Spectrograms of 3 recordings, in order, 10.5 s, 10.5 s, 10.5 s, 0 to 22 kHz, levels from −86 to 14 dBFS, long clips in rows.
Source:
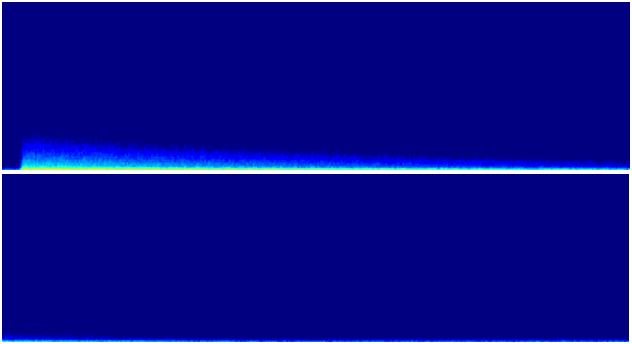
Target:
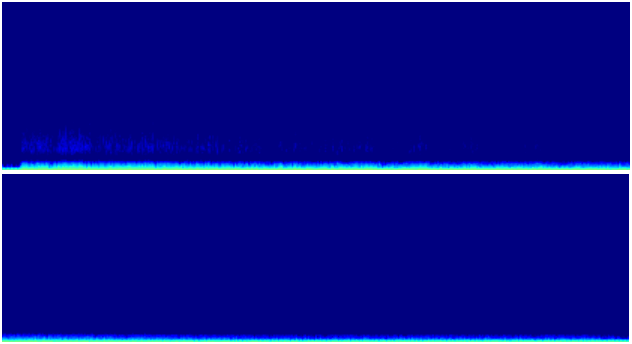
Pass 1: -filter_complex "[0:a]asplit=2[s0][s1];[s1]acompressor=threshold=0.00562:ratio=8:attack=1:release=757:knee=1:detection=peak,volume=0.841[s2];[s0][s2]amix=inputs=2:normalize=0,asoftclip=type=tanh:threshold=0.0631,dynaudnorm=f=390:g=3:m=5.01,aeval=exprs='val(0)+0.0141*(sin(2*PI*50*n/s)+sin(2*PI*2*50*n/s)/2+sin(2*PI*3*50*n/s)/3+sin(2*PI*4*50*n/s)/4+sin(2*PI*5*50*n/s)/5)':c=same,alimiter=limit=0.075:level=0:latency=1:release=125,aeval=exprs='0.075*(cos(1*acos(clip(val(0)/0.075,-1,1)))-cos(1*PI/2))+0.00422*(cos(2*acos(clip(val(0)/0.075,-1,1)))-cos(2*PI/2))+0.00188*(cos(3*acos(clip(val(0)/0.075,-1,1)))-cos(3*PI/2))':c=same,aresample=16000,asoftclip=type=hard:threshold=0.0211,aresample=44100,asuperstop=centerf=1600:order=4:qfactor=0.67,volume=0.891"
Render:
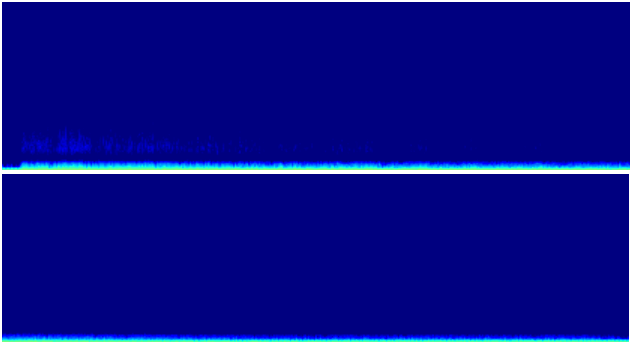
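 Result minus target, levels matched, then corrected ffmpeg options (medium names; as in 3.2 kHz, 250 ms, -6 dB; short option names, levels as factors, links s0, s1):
compression: peak gain reduction +6.5 dB
-filter_complex "[0:a]asplit=2[s0][s1];[s1]acompressor=threshold=0.0133:ratio=8:attack=1:release=757:knee=1:detection=peak,volume=0.841[s2];[s0][s2]amix=inputs=2:normalize=0,asoftclip=type=tanh:threshold=0.0631,dynaudnorm=f=390:g=3:m=5.01,aeval=exprs='val(0)+0.0141*(sin(2*PI*50*n/s)+sin(2*PI*2*50*n/s)/2+sin(2*PI*3*50*n/s)/3+sin(2*PI*4*50*n/s)/4+sin(2*PI*5*50*n/s)/5)':c=same,alimiter=limit=0.075:level=0:latency=1:release=125,aeval=exprs='0.075*(cos(1*acos(clip(val(0)/0.075,-1,1)))-cos(1*PI/2))+0.00422*(cos(2*acos(clip(val(0)/0.075,-1,1)))-cos(2*PI/2))+0.00188*(cos(3*acos(clip(val(0)/0.075,-1,1)))-cos(3*PI/2))':c=same,aresample=16000,asoftclip=type=hard:threshold=0.0211,aresample=44100,asuperstop=centerf=1600:order=4:qfactor=0.67,volume=0.891"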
